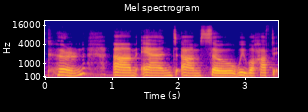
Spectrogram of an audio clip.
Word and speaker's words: Köln: train from Frankfurt to Köln. It's in English they have changed the name to Cologne, but in Germany it's pronounced Köln, so we will have to.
